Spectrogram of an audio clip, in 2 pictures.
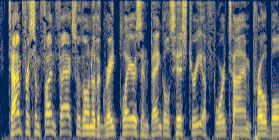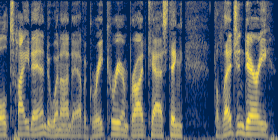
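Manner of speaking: a lightly hyped announcer read building up a guest; announcer intro. Acted. Host to listeners introducing the guest, light announcer hype. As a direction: bring the guest on like a show host. Fun facts segment intro.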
